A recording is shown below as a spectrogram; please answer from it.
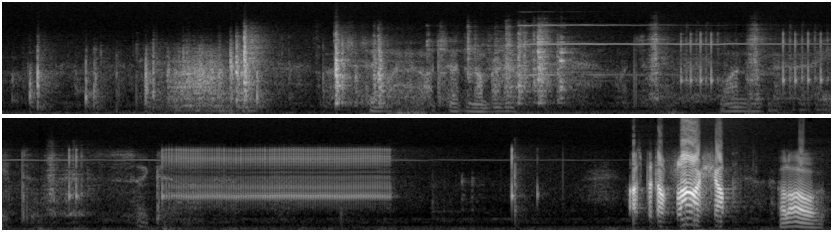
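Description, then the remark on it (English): A telephone is dialed, then a steady tone holds for a couple of seconds before short, loud bursts of ringing. Muffled voices talk quietly in the first half. “I'd have to make another phone call. There's a phone on this floor right in front of Murdoch's door.”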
